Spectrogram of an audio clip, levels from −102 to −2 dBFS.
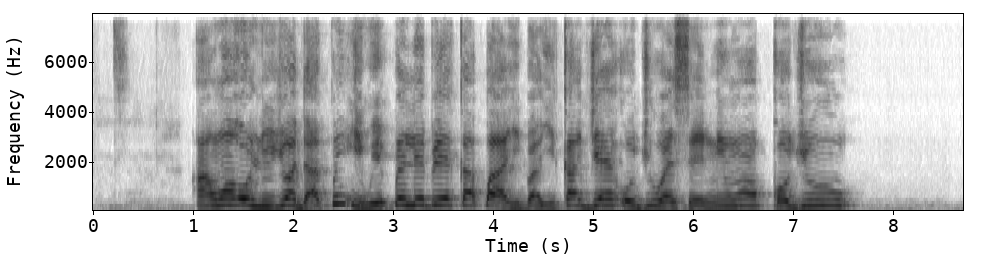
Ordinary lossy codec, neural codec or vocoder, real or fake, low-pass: none; codec, 16 kHz, 4 kbps, FunCodec, trained on Chinese and English, 50 frames a second; fake; none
